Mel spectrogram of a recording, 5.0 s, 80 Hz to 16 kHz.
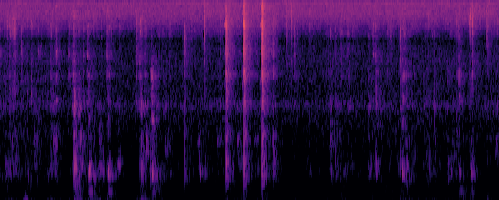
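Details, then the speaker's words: Casio CTK-3500 keyboard after fixing key clicking by putting tape over the button the keys contact: soft muffled key taps in a quiet room, with no sharp click as each key lands. "there are no more clicking noises so just put some tape there"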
